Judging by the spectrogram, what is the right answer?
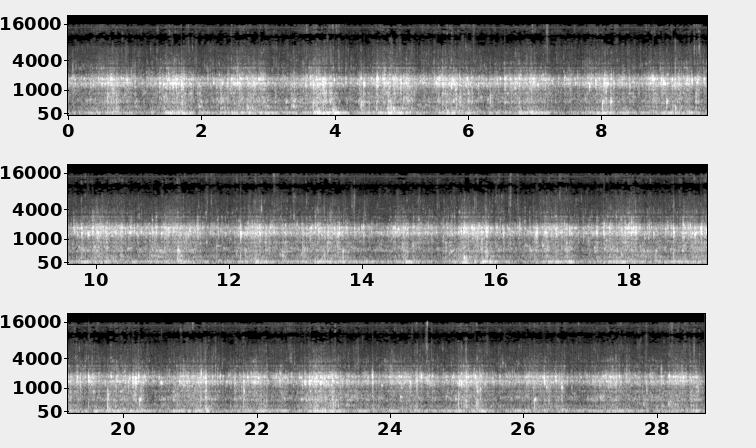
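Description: Water washing and gurgling against the bow of a kayak being paddled along at about three miles an hour. It swells and fades every second or two over a low steady rumble.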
